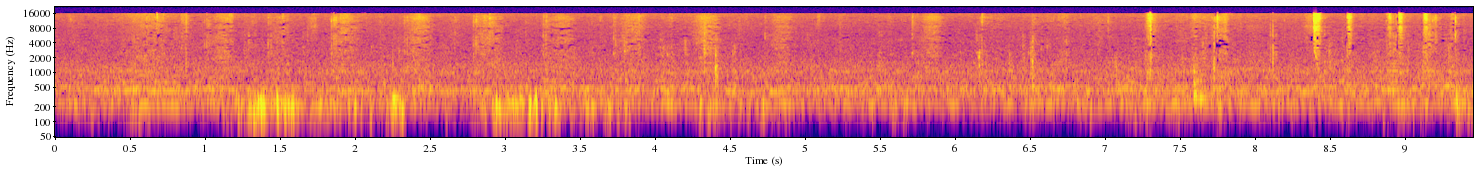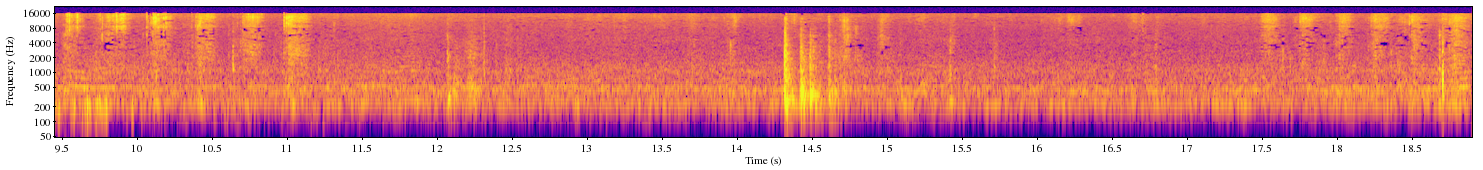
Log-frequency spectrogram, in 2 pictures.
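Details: Honey bees from an eight-frame colony bought in spring being moved into a new hive, 2018; steady low droning hum with a layered overtone, broken by scattered sharp clicks and knocks from handling the frames.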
